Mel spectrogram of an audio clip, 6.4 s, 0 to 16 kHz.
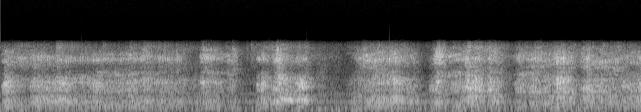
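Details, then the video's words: Whippet puppies at play give continuous rough growling with louder bursts and short yips, filmed with a Kodak DX6440 digital camera. "Whippet Puppies Playing"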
